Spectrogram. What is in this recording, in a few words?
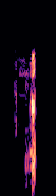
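Police Southwest District Disp, radio; Raleigh; p25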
